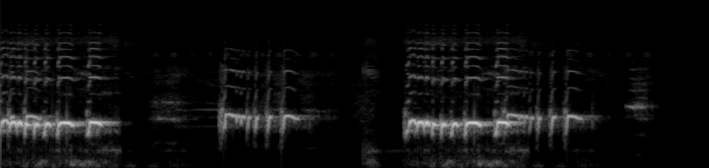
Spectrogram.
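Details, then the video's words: Zebra dove of a local type in lively song, said to get rival birds calling morning, noon and night; three loud bursts of rapid, bubbling, pulsed coos, each about a second long. "Perkutut Lokal Berisik Gacor Pagi Siang Malam Bikin Lawan Ikutan Bunyi"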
